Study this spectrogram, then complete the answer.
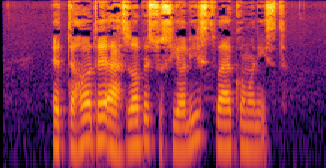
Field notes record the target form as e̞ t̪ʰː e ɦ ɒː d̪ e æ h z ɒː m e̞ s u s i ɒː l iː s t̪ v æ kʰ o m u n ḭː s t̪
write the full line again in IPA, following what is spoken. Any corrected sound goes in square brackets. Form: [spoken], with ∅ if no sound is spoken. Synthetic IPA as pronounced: e̞ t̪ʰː e ɦ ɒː d̪ e æ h z ɒː [b] e̞ s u s i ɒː l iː s t̪ v æ kʰ o m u n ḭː s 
